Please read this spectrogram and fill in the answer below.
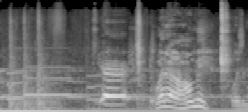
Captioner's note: knocking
